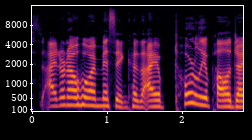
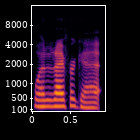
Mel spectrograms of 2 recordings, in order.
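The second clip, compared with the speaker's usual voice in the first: ordinary talk, nothing marked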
